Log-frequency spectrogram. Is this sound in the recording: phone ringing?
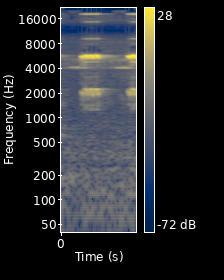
no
